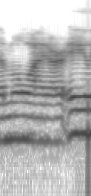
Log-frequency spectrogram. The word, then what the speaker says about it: Moira: I'm Miri. If you see my name spelled, it's spelled M-O-I-R-A like Moira, but it's pronounced Miri.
